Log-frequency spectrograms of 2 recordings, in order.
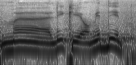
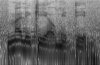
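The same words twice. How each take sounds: First: The first vowel of maliki is long. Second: The first vowel of maliki is short. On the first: The one who owns the Day of Judgement. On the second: The king of the Day of Judgement. "boleh baca pendek"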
